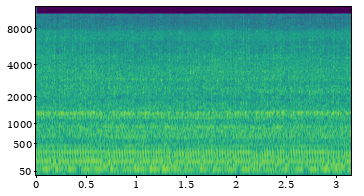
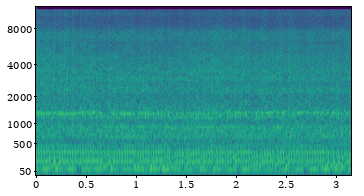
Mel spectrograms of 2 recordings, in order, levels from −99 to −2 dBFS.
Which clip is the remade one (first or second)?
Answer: second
